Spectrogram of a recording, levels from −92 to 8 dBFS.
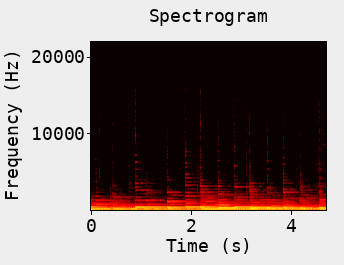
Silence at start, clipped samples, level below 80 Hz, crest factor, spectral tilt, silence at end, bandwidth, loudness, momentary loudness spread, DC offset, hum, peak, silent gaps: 0 s; under 0.1%; -54 dBFS; 14 dB; -11.5 dB/octave; 0 s; 3.8 kHz; -30 LUFS; 5 LU; under 0.1%; none; -16 dBFS; none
